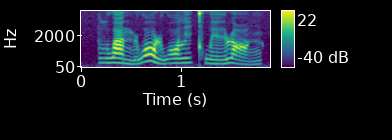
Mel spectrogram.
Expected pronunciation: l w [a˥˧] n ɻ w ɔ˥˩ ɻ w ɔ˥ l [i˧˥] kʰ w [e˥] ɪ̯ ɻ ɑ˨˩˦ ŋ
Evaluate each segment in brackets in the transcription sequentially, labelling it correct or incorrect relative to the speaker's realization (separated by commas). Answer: incorrect, incorrect, incorrect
